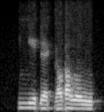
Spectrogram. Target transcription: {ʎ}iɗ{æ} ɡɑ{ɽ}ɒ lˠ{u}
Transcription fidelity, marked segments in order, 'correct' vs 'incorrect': correct, incorrect: ɛ, correct, correct

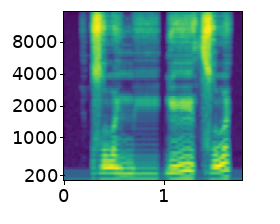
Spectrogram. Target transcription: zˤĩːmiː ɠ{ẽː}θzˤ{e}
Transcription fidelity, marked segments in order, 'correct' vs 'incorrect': correct, incorrect: ẽ

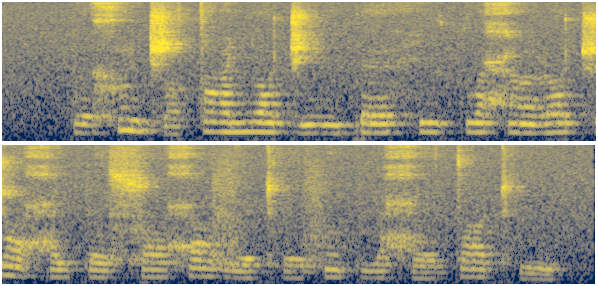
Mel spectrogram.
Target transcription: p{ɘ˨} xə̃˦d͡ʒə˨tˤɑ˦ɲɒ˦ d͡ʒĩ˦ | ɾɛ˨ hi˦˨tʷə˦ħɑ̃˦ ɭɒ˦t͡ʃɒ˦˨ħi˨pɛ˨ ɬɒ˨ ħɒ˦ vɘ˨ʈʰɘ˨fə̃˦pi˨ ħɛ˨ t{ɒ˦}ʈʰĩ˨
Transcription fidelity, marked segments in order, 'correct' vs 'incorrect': correct, correct

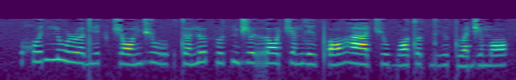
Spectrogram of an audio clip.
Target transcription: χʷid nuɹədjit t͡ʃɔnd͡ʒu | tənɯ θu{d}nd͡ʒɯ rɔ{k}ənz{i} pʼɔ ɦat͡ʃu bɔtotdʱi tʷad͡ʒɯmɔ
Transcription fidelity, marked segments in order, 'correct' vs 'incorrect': incorrect: t, incorrect: t͡ʃ, correct

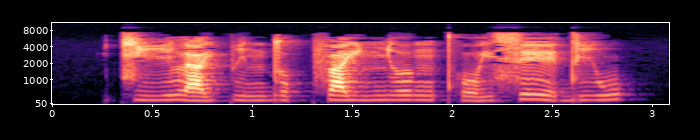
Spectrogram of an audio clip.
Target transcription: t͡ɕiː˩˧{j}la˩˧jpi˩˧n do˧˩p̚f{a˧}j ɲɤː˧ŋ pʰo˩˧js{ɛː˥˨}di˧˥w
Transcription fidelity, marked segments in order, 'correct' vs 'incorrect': incorrect: none, correct, incorrect: eː˥˨

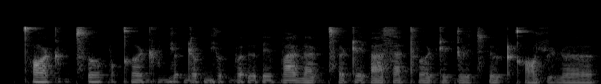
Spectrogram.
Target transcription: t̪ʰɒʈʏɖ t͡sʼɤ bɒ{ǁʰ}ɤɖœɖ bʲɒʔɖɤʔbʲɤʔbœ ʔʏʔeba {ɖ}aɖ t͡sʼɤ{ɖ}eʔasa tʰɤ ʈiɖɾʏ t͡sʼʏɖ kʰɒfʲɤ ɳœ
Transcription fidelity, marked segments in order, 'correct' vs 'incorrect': incorrect: kʰ, incorrect: ɳ, incorrect: ʈ

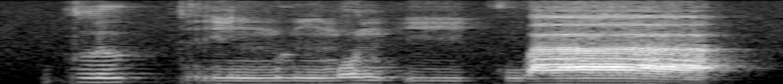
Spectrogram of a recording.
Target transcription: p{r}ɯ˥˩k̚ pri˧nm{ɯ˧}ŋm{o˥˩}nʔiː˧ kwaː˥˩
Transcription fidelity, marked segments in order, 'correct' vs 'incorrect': incorrect: l, correct, correct

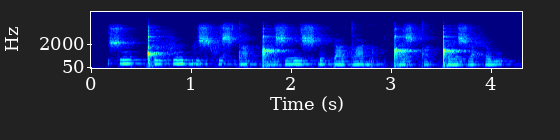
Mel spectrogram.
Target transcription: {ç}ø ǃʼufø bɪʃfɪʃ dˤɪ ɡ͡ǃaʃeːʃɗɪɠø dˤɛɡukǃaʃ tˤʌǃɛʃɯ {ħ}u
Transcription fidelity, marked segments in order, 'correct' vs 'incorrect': incorrect: ʃ, correct

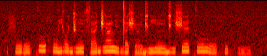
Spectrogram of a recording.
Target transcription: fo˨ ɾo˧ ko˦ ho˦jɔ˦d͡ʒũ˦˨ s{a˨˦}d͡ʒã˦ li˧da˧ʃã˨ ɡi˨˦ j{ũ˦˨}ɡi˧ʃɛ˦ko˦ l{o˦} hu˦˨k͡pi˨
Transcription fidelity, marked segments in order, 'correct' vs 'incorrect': correct, incorrect: ũ˧, correct

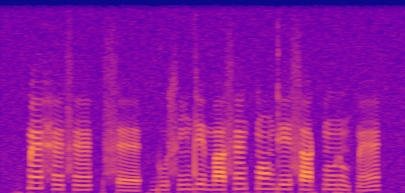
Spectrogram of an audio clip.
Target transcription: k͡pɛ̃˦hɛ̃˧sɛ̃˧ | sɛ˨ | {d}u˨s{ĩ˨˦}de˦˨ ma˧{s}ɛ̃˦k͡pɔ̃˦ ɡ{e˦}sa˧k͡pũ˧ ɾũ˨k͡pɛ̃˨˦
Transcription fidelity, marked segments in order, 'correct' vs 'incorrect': incorrect: ɡ, correct, correct, incorrect: e˧

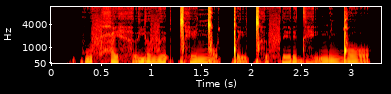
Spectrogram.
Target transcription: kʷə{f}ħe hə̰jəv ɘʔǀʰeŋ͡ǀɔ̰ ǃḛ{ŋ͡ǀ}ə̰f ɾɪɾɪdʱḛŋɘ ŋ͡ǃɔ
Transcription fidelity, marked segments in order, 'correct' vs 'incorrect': correct, incorrect: ǀʰ

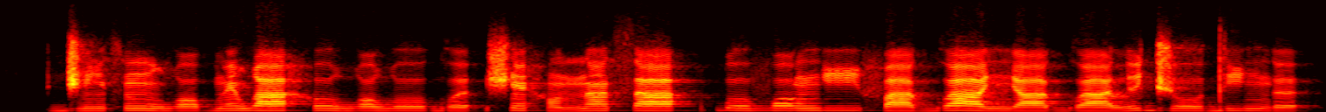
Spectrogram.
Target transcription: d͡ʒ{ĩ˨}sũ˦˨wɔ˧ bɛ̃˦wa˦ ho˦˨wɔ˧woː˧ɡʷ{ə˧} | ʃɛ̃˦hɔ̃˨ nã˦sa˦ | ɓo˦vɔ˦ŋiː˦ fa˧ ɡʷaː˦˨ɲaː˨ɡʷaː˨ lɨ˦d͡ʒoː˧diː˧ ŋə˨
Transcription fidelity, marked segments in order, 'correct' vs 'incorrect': correct, incorrect: ə˨

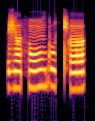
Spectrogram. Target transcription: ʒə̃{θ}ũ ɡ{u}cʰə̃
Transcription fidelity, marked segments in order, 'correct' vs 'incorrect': correct, correct

